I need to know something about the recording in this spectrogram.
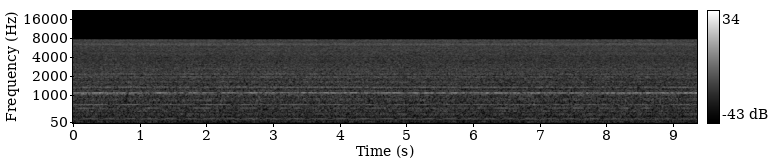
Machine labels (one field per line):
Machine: fan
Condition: normal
